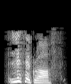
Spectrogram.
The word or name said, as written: lithograph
